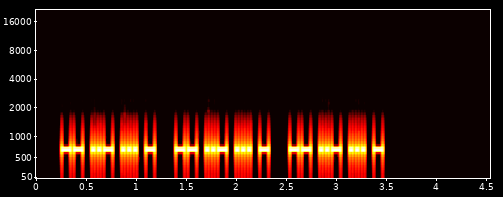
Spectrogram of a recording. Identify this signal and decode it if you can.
Morse code, heard as a keyed tone, about 40 wpm, 700 Hz. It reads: MUST MUST MUST
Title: Top 500 Words Repeated 40wpm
